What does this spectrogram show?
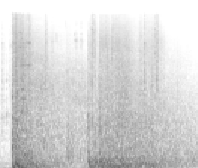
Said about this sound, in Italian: Mi stanno sparando a me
